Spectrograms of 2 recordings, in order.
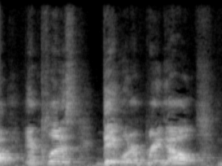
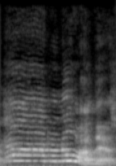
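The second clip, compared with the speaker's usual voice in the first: doubtful squeak. Retold or imitated. Voicing doubtful friends.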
